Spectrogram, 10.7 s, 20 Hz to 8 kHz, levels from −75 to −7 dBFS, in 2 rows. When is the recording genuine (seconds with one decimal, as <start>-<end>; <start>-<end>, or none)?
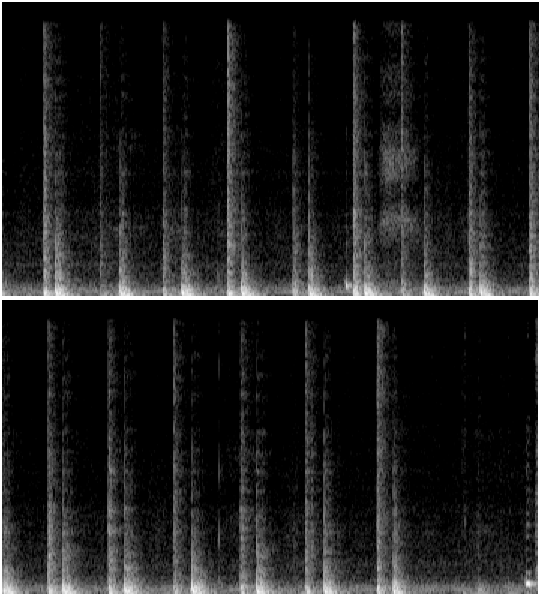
0.0-2.7; 3.6-8.8; 9.7-10.7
